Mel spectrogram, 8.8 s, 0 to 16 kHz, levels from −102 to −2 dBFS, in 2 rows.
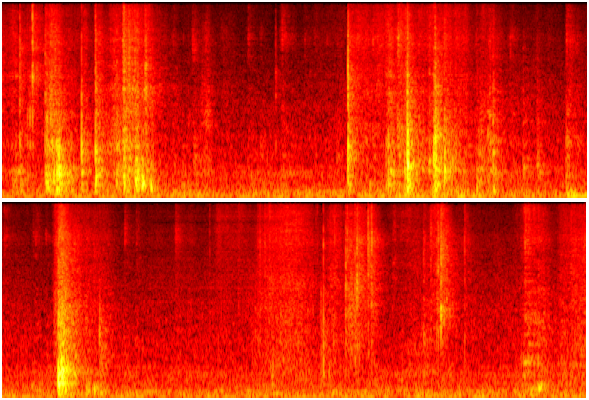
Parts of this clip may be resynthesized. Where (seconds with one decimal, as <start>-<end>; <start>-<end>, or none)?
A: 5.5-6.5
